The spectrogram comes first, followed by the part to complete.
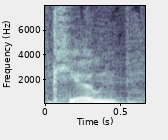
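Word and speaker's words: Köln: gbt Americans pronounced it cologne in Germany we pronounce it Kon yeah but it for whatever reason in English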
